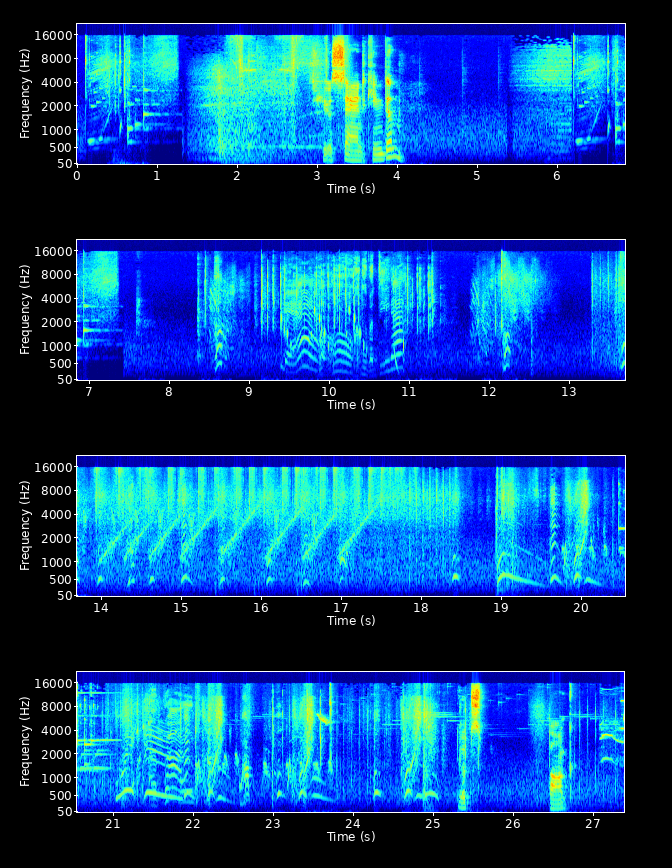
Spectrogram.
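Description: Video game sound effects chime, whoosh and jingle.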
